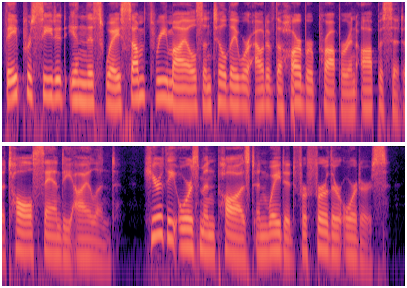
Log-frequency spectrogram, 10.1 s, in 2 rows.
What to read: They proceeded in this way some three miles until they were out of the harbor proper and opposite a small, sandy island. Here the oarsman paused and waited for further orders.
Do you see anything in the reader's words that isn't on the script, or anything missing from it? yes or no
yes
